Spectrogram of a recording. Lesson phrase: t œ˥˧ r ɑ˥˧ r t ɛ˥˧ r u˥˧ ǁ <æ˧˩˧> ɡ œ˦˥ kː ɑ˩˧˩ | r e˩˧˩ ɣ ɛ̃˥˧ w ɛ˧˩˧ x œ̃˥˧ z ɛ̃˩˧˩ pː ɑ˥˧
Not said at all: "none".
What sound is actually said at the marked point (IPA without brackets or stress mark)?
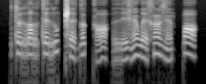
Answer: ɛ˧˩˧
